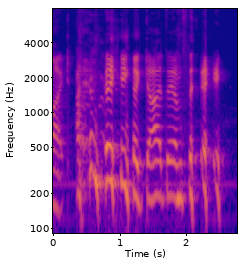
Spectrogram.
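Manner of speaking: slow, laughing mock exasperation.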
